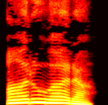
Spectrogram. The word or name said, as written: ಆರವಾರ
